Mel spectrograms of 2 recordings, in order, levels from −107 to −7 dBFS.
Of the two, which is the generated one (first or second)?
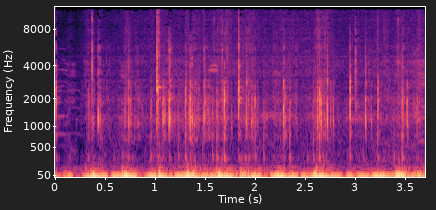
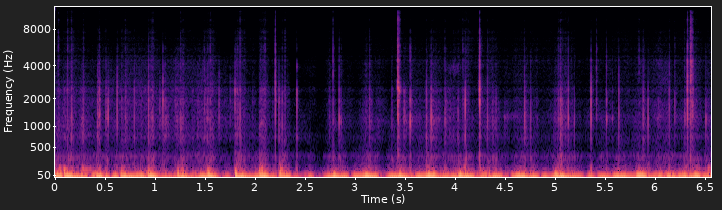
second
